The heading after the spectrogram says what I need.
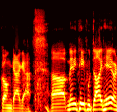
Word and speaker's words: Gongaga: That is actually how it's pronounced, Gongaga.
